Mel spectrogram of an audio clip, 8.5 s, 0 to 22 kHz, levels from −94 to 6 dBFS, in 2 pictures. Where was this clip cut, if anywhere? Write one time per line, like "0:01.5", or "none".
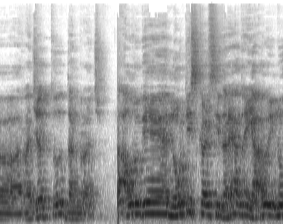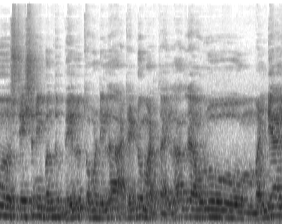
0:01.8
